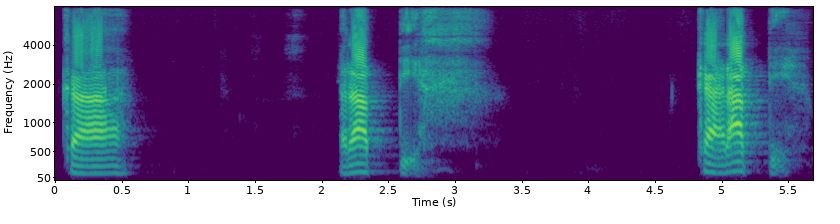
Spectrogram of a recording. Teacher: observa por favor que a sílaba tônica é a penúltima sílaba terminou em R é acentuado tudo bem Depois eu falei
